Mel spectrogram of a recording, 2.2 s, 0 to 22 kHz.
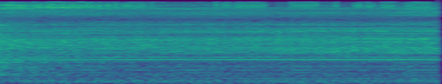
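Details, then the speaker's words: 2021 Chevy Tahoe, 55,000 miles, original brakes, rear parking brake put into service mode with a dealer-level scan tool: a steady whirring electric motor with a thin, even whine for a couple of seconds. Parking brake actuators retracting normally. "So to begin, you need to put the wheel brakes, the wheel parking brake in service mode. So you need a skin tool to do that, but I have the dealer level skin tool on it. And you're gonna hear the parking brake going."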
